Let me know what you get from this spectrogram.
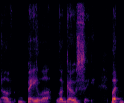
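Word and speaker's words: Bela: about my pronunciation of Baya legosi but Baya is the proper pronunciation of the man's name not Bella it's Baya but people have gotten used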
